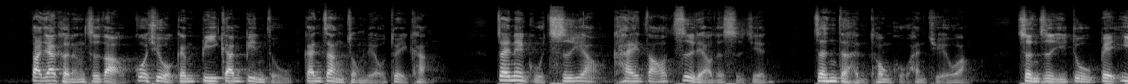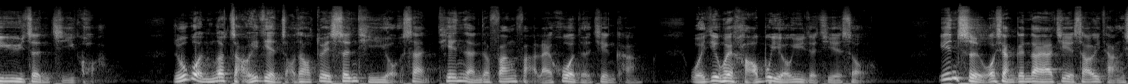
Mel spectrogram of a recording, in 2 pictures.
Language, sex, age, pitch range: Chinese, male, 60-79, 105-150 Hz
